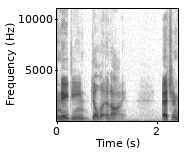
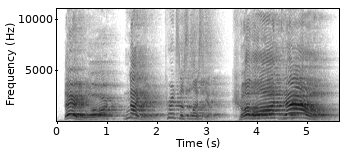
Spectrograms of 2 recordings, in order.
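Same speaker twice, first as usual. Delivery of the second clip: much higher, louder, slow game-show call; showman shout; 12 semitones higher, 14 dB louder, much slower than usual. A narrator's reading. Griff calling the princesses to the stage, loud showman shout. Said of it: "act the part of searching for drama".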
